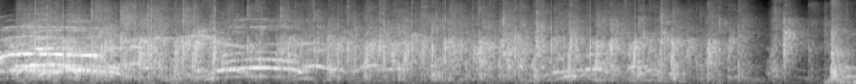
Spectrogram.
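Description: Small group applauding and cheering, with whoops and shouts loudest in the first three seconds; the clapping dies away near the end.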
